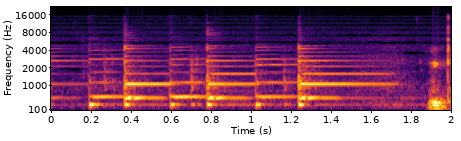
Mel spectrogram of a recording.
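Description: Ukulele notes sounded by fretting-hand pull-offs and hammer-ons, swapping between two close pitches about five times a second and dying away near the end.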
